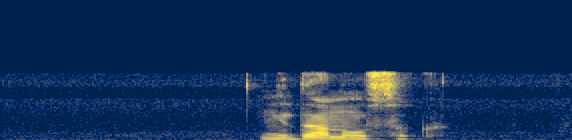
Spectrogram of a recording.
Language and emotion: Russian, angry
